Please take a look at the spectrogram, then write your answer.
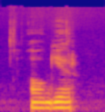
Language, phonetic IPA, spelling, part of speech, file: Polish, [ˈɔɟɛr], ogier, noun, LL-Q809 (pol)-ogier.wav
